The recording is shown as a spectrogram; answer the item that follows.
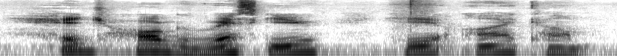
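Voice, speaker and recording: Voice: medium pitch, takes it slowly, voice pushed up. A storyteller voicing an eager, proud digger machine in a children's storybook, with background noise.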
